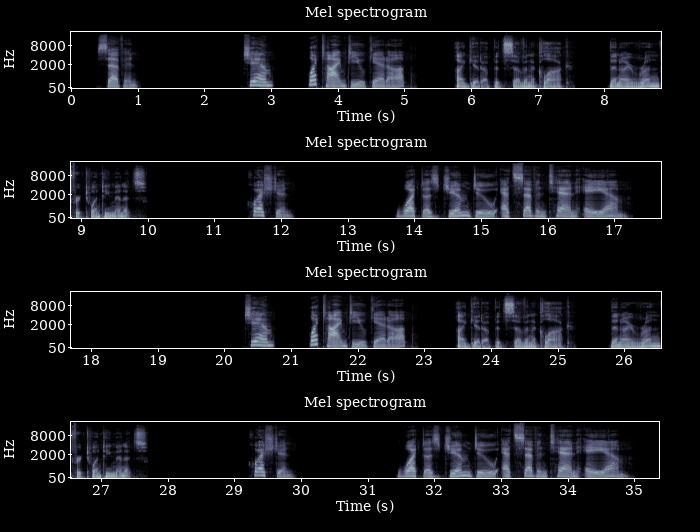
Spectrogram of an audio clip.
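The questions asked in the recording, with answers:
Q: What does Jim do at 7:10 a.m.?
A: He runs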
